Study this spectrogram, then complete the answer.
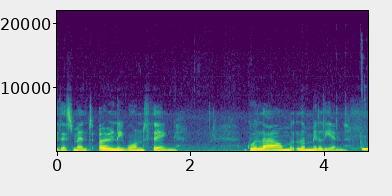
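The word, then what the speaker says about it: Guillaume Le Million: meant only one thing gualam lamillion if it doesn't rhyme you're not pronouncing it right oh oh dear um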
